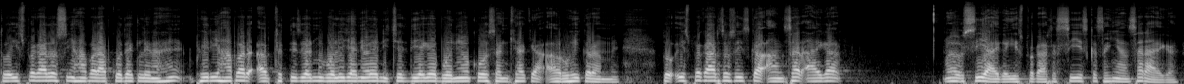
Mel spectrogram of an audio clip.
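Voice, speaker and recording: A man works through an exam answer key as a tutor. His voice sits a little high for a man, with a mellow, relaxed tone. He keeps calling his viewers friends and often repeats himself and uses fillers as he goes. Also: a little fast. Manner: addresses viewers as friends, many fillers and repetitions.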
